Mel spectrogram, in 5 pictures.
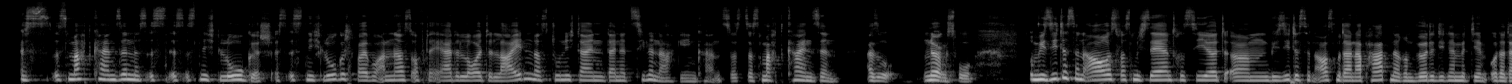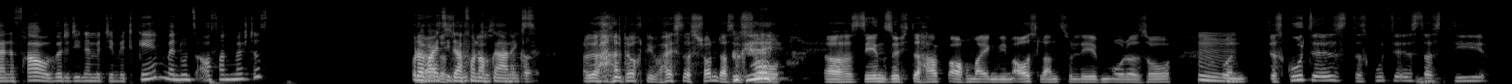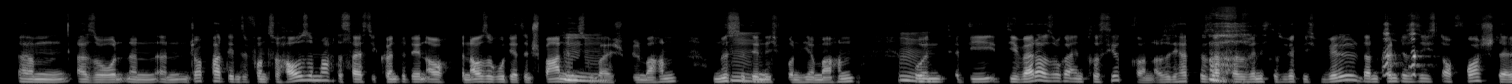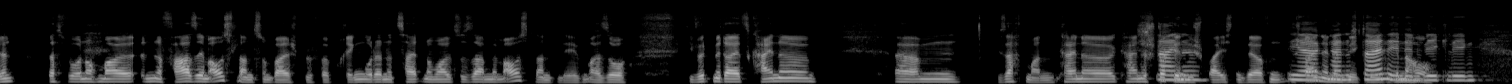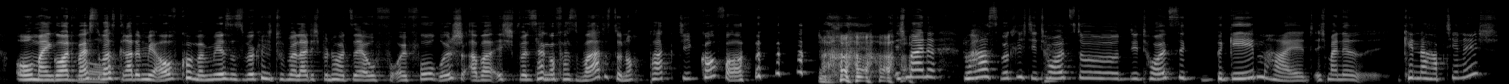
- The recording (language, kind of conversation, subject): German, advice, Wie kann es sein, dass ich äußerlich erfolgreich bin, mich innerlich leer fühle und am Sinn meines Lebens zweifle?
- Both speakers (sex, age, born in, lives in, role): female, 45-49, Germany, Germany, advisor; male, 45-49, Germany, Germany, user
- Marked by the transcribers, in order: other background noise; giggle; laughing while speaking: "ah, doch, die weiß das schon"; tapping; giggle; anticipating: "Auf was wartest du noch?"; laugh; joyful: "Pack die Koffer"; giggle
